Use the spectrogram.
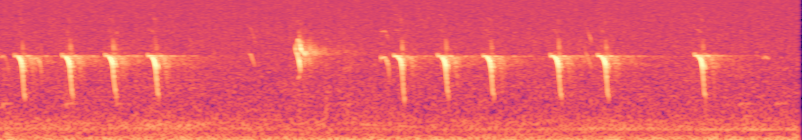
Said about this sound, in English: Meanwhile, some other bird is flying over.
